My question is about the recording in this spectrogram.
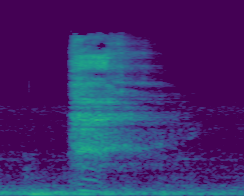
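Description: A man's heavy sigh: one long breath out, about a second long, starting just under a second in.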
